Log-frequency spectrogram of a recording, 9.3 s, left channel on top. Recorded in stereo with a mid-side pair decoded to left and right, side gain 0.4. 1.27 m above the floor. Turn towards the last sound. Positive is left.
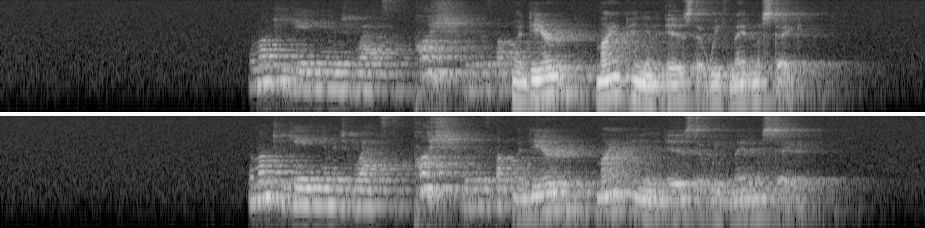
turn(degrees=65)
